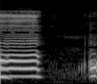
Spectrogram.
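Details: Swaddled young infant, already fed some milk, possibly still hungry, gives a sustained high wail, pauses for breath, and cries again; infant cry.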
